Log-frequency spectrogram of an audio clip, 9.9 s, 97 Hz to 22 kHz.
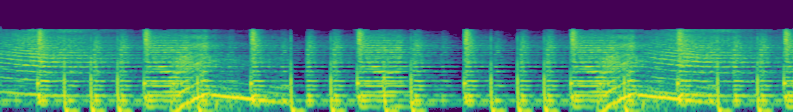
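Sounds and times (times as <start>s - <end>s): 
car engine revving hard at full throttle: 0.0s - 4.6s, 7.1s - 9.9s
steady synth backing: 0.0s - 9.9s.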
